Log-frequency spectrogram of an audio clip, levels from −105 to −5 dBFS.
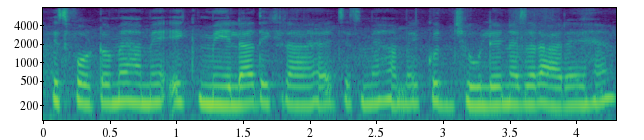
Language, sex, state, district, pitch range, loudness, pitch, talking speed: Hindi, female, Bihar, Darbhanga, 210-225 Hz, -32 LUFS, 220 Hz, 235 wpm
